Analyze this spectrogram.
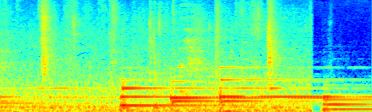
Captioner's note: door clicks open; gentle piano music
